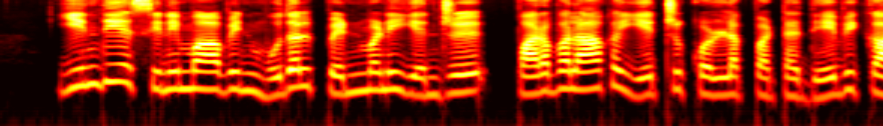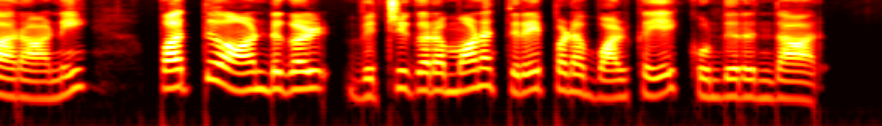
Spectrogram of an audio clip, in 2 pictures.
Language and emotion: Tamil, neutral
